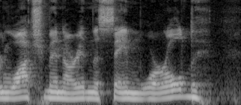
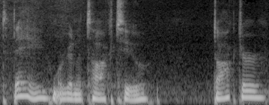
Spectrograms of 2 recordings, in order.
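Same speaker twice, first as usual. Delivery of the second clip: AM radio voice. Pretend. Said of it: "I wanna do an A M radio voice podcast".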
